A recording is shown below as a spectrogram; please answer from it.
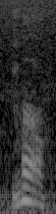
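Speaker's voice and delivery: high soft mock meow. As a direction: meow softly at the cat. Meowing at the cat.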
